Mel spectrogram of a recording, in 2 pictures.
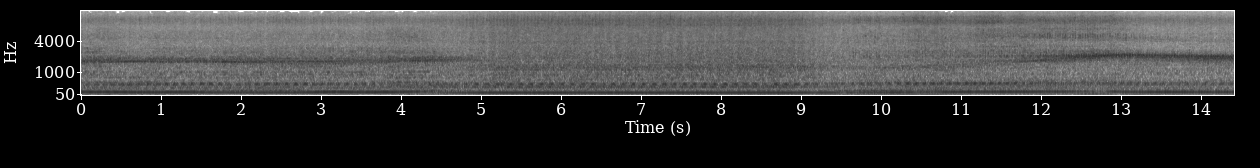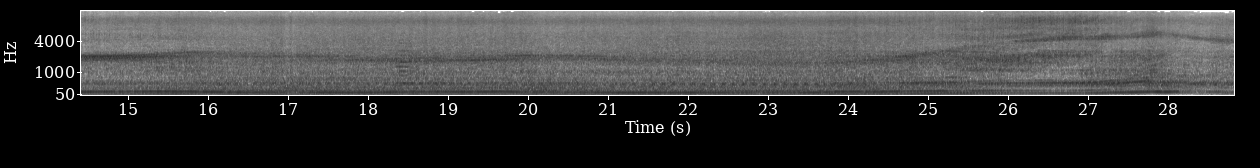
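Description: Koenigsegg One:1's twin-turbo V8 running at idle, its pitch stepping up and down a few times under light throttle, then revving up near the end as the car pulls away.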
